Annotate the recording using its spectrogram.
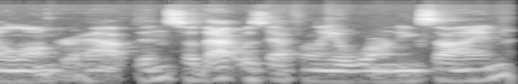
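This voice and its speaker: Here a man speaks at a very fast pace in a medium pitch. His voice is somewhat breathy, with ordinary pitch variation. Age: 20s. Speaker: AVM survivor. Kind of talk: interview.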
